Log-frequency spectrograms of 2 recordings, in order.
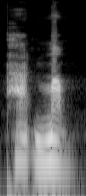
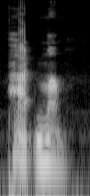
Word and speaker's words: Padmam: Thì chữ Anuswara trước đó đó, chúng ta cũng phải đọc bằng môi luôn, tức là đọc bằng M. Thì chữ này chúng ta đọc là Padmam, thấy không? Padmam, Padmam.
